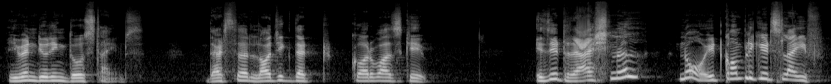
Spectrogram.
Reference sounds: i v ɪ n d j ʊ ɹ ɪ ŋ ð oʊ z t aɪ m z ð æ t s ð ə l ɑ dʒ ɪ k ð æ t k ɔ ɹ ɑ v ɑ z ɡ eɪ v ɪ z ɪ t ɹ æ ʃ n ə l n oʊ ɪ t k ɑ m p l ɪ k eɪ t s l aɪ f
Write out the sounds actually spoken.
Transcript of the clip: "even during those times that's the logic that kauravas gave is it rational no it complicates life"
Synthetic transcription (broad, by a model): i v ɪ n d j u ɹ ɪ ŋ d oʊ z t aɪ m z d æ t s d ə l ɑ dʒ ɪ k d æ t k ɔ ɹ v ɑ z ɡ eɪ v ɪ z ɪ t ɹ æ ʃ n ə l n oʊ ɪ t k ɑ m p l ɪ k eɪ t s l aɪ f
